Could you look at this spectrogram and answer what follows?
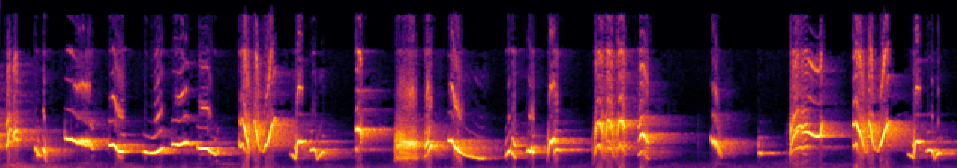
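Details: Twin Oriental magpie-robins singing to draw rival birds into answering: dense, energetic phrases of ringing whistles, downward swoops and rasping notes, pausing briefly before more bright repeated figures.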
